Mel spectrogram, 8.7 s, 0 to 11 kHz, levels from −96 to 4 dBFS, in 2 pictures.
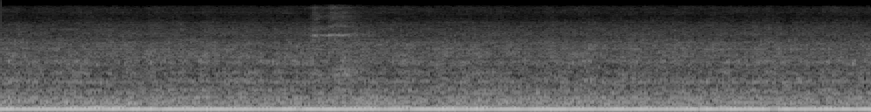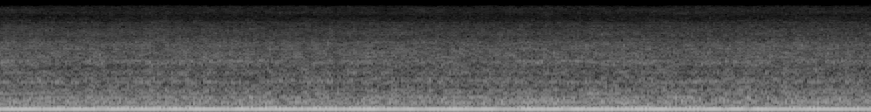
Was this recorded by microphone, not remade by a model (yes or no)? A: no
